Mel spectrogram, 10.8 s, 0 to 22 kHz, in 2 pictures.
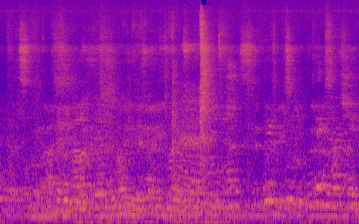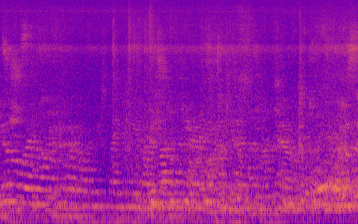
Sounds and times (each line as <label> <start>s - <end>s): constant murmuring of subdued conversation 0.0s - 10.7s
